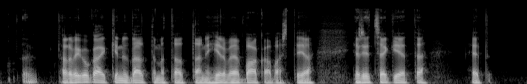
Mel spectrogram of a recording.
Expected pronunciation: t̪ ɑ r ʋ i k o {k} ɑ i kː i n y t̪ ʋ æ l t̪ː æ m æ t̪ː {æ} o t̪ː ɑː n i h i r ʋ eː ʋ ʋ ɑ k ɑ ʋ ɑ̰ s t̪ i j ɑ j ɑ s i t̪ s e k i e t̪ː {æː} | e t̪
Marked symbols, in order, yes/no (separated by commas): yes, yes, no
